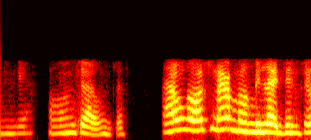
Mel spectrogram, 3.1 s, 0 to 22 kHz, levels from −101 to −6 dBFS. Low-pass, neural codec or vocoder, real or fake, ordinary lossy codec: 3.6 kHz; codec, 24 kHz, 1.5 kbps, HILCodec; fake; Opus, 16 kbps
